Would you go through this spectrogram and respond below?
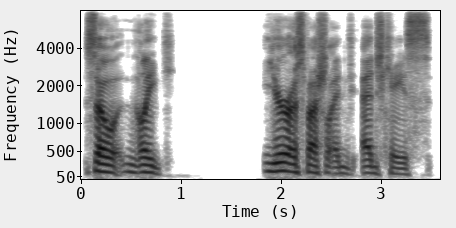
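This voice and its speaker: A man's voice: medium pitch, takes it slowly, pushed and bright, no room sound, studio quality. A man co-hosting a podcast in casual chat, stuffy from a cold, rambling with lots of fillers. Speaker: podcast co-host.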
